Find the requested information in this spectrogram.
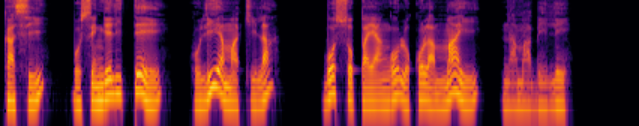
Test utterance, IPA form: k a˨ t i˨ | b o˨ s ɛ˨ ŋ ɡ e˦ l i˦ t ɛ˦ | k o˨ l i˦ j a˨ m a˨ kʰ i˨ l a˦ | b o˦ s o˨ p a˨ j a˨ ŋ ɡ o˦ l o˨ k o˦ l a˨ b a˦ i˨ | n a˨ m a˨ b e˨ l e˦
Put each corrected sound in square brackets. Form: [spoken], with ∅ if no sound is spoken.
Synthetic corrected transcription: k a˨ [s] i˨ | b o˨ s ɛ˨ ŋ ɡ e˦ l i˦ t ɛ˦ | k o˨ l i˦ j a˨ m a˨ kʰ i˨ l a˦ | b o˦ s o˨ p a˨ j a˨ ŋ ɡ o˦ l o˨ k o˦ l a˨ [m] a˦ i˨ | n a˨ m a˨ b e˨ l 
